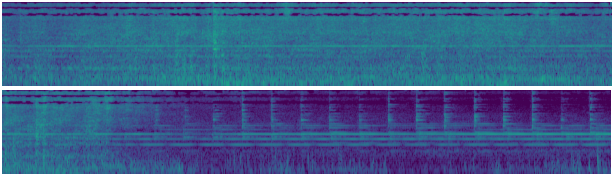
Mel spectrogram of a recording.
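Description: Double-stack intermodal container train rolling past, its wheels rumbling over the rails, until the last car clears about nine seconds in. A grade-crossing warning bell rings steadily throughout and is heard clearly once the train has gone.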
